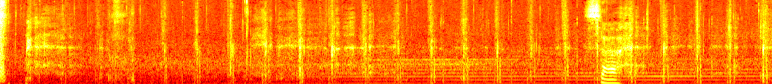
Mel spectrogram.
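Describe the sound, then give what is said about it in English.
Footsteps of someone walking down a hill, a steady run of soft, regular steps, with a brief high sweeping chirp cutting in near the end. “Just walking down the hill now.”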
